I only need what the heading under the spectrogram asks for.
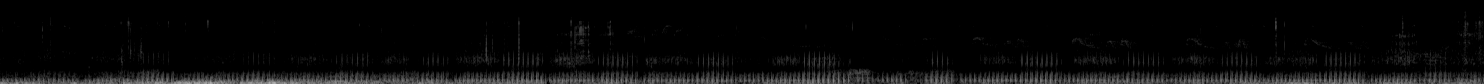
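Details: Loud, continuous purr from a stray black cat enjoying being petted, recorded with a GoPro. The deep vibrating rumble pulses steadily, with small scuffs and handling noises over it.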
